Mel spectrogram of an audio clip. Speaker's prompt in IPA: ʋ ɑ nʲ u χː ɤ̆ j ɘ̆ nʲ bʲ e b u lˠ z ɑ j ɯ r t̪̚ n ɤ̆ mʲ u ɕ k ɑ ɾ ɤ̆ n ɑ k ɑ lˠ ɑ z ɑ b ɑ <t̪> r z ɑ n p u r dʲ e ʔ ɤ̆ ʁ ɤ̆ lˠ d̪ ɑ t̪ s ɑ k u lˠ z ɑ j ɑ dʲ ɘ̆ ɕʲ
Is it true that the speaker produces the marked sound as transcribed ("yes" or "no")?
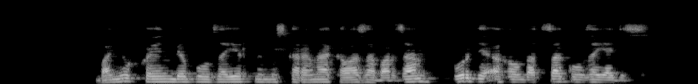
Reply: no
